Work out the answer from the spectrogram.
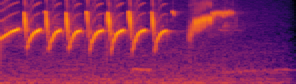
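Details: Tutor song of a canary for teaching young canaries: a quick row of short upward-curving whistled notes with high accents, ending in a brief buzzy rattle before fading out.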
